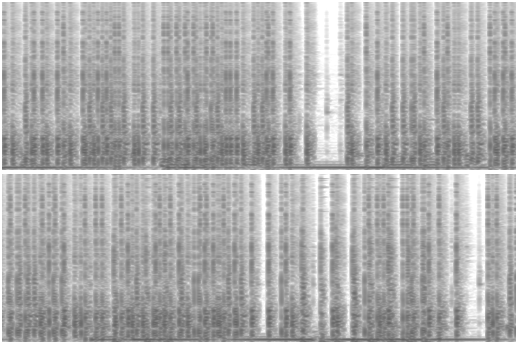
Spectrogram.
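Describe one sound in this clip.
Rapid game shots and balloon pops crackle without pause.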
